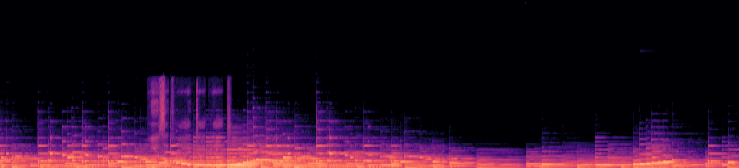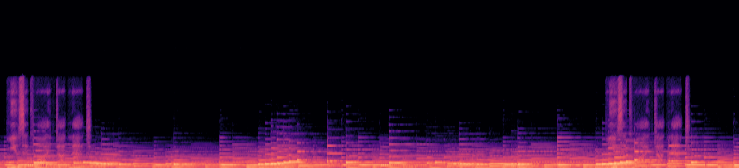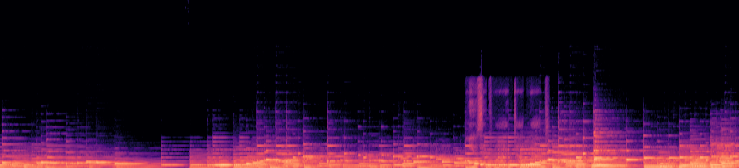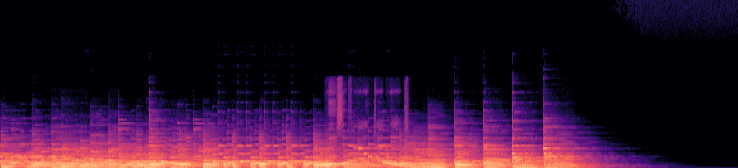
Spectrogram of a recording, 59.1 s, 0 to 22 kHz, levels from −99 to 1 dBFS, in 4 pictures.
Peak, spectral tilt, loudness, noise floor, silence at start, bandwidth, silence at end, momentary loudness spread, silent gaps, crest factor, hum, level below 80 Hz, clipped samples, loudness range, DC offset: 0 dBFS; -7 dB/octave; -19 LUFS; -79 dBFS; 0 s; 11.5 kHz; 2.75 s; 13 LU; none; 18 dB; none; -40 dBFS; under 0.1%; 10 LU; under 0.1%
